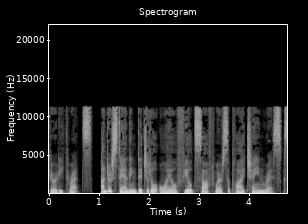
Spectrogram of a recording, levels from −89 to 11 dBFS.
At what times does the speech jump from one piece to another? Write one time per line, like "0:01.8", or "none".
0:00.9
